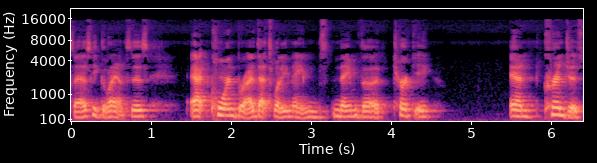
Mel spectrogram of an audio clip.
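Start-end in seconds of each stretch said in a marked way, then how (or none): none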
